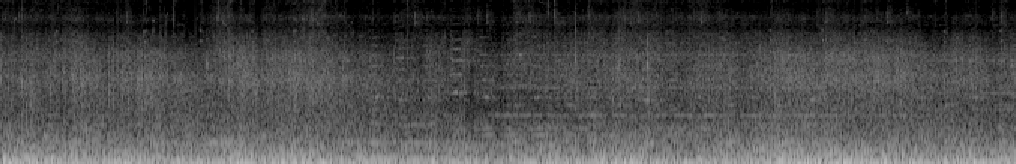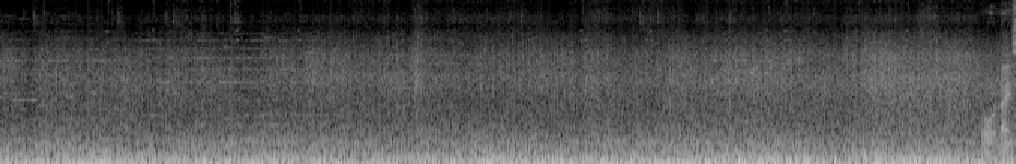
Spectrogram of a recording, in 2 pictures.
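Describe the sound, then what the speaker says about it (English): Sustained rumbling explosions from a bombing run in the Beyond All Reason strategy game, a dense, loud, continuous barrage of booms throughout, with a voice talking over it. "nice bombing run"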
